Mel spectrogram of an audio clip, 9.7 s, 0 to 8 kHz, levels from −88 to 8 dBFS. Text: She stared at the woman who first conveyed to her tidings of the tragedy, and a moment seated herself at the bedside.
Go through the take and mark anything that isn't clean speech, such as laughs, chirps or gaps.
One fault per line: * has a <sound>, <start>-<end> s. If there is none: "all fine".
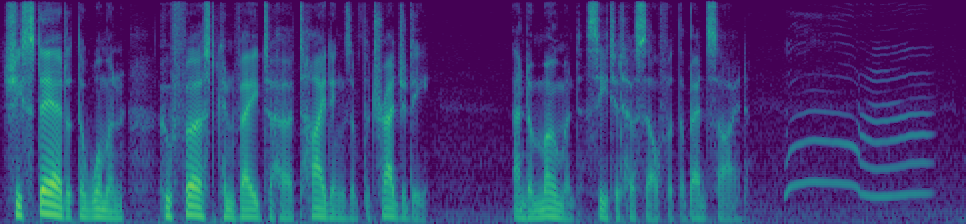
* has a sigh, 7.8-9.4 s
